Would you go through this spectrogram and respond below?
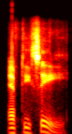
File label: "FTC", American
